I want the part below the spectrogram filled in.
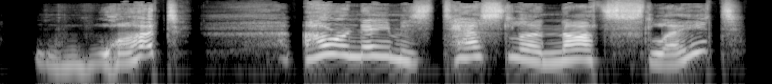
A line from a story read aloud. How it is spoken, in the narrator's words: Nick and Tess exclaimed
